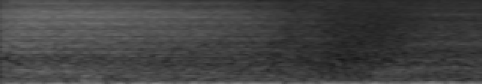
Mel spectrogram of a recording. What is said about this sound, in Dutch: Ah, adem, heel goed.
